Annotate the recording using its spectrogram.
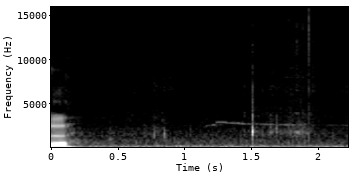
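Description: Footsteps on loose gravel, faint and uneven, with one sharp click about one and a half seconds in.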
